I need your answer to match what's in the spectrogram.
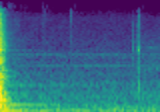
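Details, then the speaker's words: Cheap old Porsche, starter solenoid jumped directly with a jump pack: one sharp clunk/click as the solenoid tries to engage, then quiet, the starter never engages or turns the engine. "It sounds like the solenoid tried to engage, because I heard that, you hear that clunk, the click, but then something didn't get the starter to engage."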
